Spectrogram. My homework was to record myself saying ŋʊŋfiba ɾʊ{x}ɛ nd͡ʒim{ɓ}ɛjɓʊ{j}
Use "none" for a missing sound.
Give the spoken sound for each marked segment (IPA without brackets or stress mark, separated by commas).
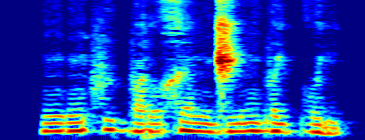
x, b, j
